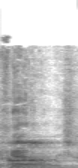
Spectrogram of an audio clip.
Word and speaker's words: Chum Churum: And the soju is a Korean soju, Churum, is that how you say it? – Chum. – Okay. Wow, I butchered chum.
